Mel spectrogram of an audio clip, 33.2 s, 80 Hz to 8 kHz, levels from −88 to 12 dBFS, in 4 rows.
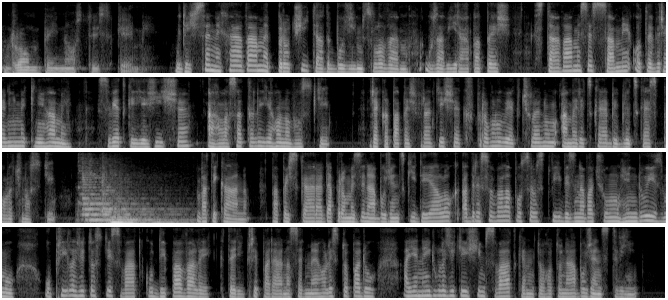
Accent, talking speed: native, 100 wpm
